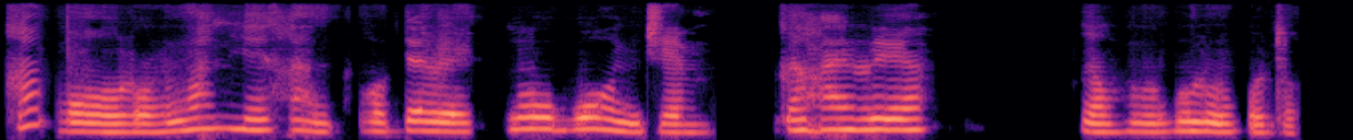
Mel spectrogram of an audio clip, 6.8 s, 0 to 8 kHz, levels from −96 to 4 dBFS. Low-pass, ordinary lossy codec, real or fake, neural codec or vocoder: 7.2 kHz; none; fake; codec, 16 kHz in and 24 kHz out, 0.6 kbps, FireRedTTS-2 codec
